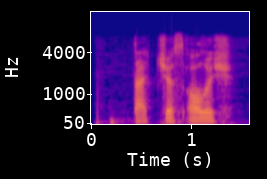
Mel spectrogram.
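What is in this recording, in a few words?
"татчӧс олысь", Komi, male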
